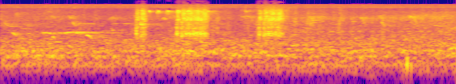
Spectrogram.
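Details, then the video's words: A Sunda pygmy woodpecker gives three short, harsh, buzzy bursts about half a second apart against a steady hiss of background noise. "Sunda Pygmy Woodpecker"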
